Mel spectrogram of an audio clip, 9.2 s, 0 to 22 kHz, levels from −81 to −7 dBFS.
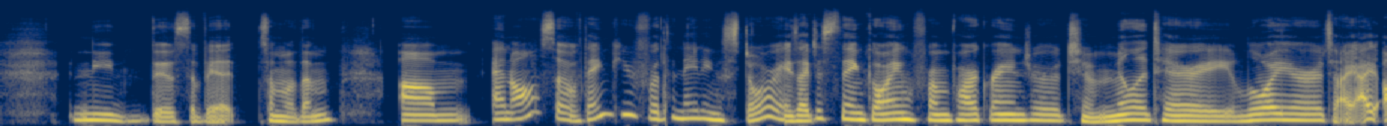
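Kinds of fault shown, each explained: CD skip: at 4.43 s, just after "also thank you for", a tick and a roughly 10 ms mute, then the speech picks up at "stories I just think" from a different point, because the laser jumped to another turn of the disc's spiral.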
